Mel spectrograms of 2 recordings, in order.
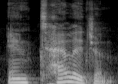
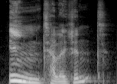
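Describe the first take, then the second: First: The stress is on the second syllable. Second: The stress is not on the second syllable. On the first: The speaker calls it right. "It's the second syllable, the tell, that is pronounced or stressed more strongly. So we say intelligent" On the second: The speaker calls it wrong. "we don't say intelligent"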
